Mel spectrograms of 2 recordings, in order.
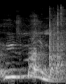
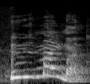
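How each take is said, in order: First: Much higher mock-baffled repeat; same disbelieving jab again; high scoffing who's this; incredulous. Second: Much higher, mock-baffled who's this; high incredulous challenge. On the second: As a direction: sneer it up in disbelief. Incredulous retort to the stranger.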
